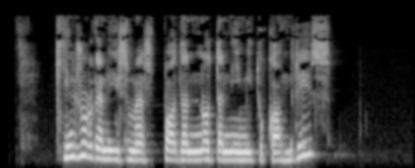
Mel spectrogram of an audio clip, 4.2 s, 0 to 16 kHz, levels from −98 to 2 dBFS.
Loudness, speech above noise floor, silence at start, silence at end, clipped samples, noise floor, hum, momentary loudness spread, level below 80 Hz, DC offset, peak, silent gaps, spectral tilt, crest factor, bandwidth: -16 LUFS; 55 dB; 0.55 s; 0.85 s; under 0.1%; -70 dBFS; none; 7 LU; -68 dBFS; under 0.1%; -2 dBFS; none; -5 dB/octave; 16 dB; 11.5 kHz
